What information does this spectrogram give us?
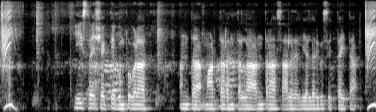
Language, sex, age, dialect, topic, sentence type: Kannada, male, 18-24, Central, banking, question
